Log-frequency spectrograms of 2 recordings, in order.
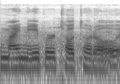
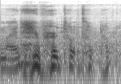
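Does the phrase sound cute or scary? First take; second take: scary; cute. First: It is said in a scary, ominous way. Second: It is said in a cute, sweet way. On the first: It sounds like a horror movie. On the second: It sounds like a gentle children's film. "cute Ghibli"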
